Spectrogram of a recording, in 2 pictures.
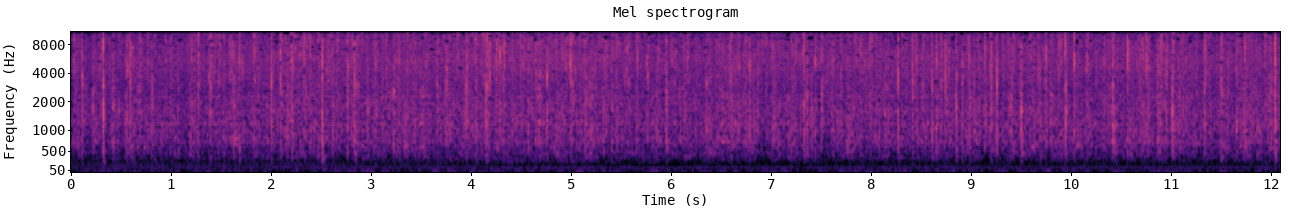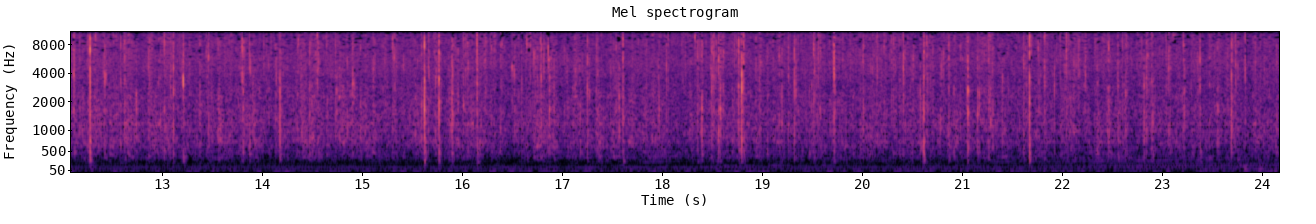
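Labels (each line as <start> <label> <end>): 0.1 Quiet rain sounds in the background. 24.1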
